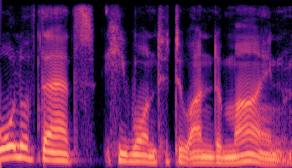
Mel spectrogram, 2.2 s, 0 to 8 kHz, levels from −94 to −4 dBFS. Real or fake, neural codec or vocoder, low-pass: real; none; 7.2 kHz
